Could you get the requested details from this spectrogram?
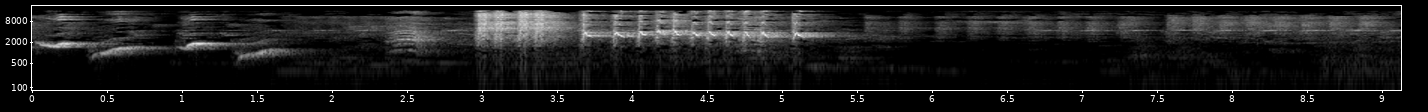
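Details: Songbird in a song-training recording: three swooping whistled notes, then a loud burst of fast rattling trills, fading to faint background sound.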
